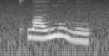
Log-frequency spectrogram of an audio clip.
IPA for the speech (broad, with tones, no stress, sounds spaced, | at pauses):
kʰ w a˧˥ ɪ̯ n̪ u˥˩ n̪ e˩ ɪ̯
